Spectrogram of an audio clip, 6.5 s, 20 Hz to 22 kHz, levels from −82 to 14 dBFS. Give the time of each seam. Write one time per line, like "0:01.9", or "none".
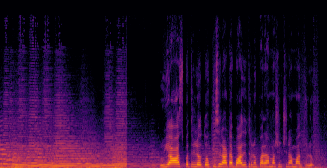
none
